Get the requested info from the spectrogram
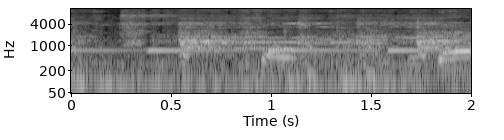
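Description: Music with a steady, evenly repeating beat pattern and short sliding melodic notes; a man says a single word near the end.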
